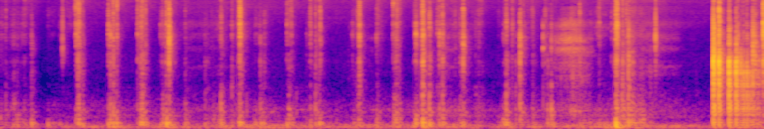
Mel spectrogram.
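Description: Irregular light plastic clicks and taps as an action figure's loose head is twisted back and forth on its neck joint, with a louder burst of noise near the end.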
